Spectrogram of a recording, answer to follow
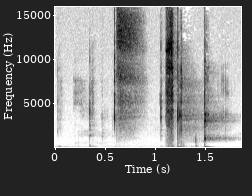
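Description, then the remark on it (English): A Liquid Death can's tab cracks open with a sharp pop and a brief fizzing hiss, then a second Liquid Death can cracks and hisses, ending with a single crisp click. No voices. “Then we open our liquid deaths.”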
